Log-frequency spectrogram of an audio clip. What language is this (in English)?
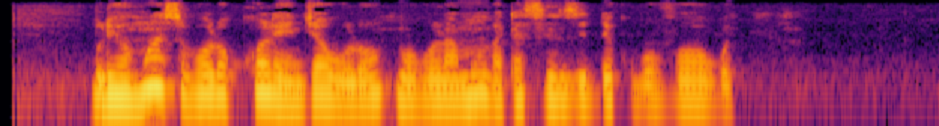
Ganda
